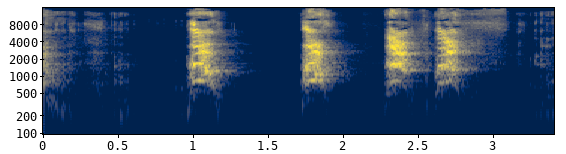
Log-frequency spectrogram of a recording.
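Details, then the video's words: Ollie the Border Terrier puppy barking at his squeaky toy, four sharp, piercing yaps, the last two close together, after a soft low grumble at the start. "Border terrier puppy vs. Squeaky Toy"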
